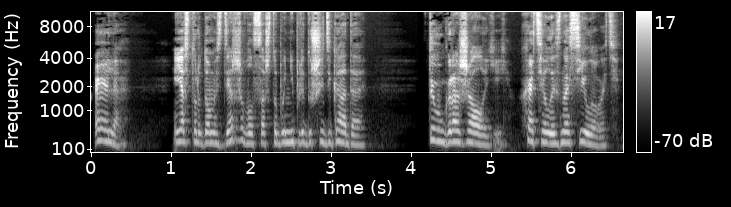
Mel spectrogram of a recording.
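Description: A woman voicing a young male mage who speaks calmly and icily, slow and controlled. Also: medium pitch, slightly rough, close to an everyday voice. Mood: icy. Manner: calm, icy, slow. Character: young male mage hero, cold, vengeful.

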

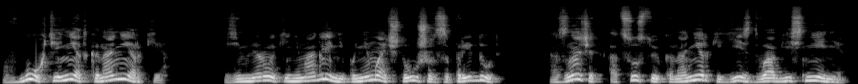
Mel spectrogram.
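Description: Male audiobook narrator, husky and lively. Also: fairly high pitch, normal speed. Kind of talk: scripted narration.

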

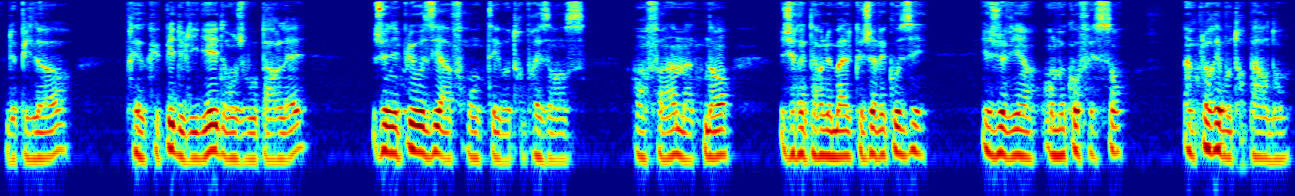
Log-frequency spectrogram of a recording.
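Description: Charming, pleading young husband in a storybook reading, a man's voice, mellow and husky. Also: mid-range voice, fairly even intonation, normal speed, lightly acted. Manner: coaxing, playful.

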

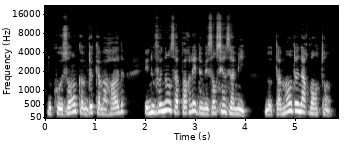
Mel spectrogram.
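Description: A reader voicing a troubled young man who speaks earnestly and deliberately in an audiobook. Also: medium pitch, expressive, mellow, lo-fi sound, close to an everyday voice. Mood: measured. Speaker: character in a novel reading. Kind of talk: dramatic audiobook reading.

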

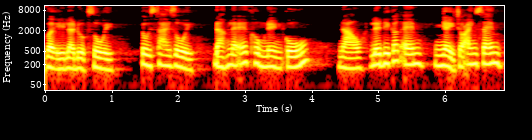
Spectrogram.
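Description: A woman's voice: on the low side, measured pace, dark tone. Woman voicing a curt, brooding young man. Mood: bitter. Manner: curt and dismissive. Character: brooding cold young man, harsh with women.

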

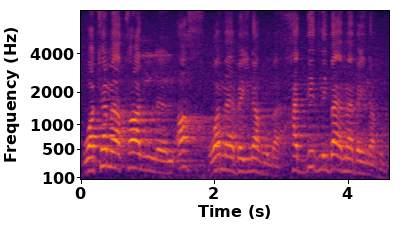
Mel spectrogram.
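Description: A man's voice: high-pitched, moderate pace. A man with an Egyptian accent giving a lecture, quizzing his students and reciting verses. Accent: Egyptian Arabic. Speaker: teacher. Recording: echoey hall, faint background hiss.

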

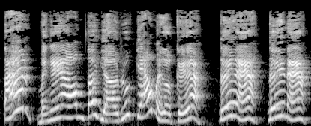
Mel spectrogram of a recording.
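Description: A woman voicing a bossy village woman who scolds and nags in a shrill voice. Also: big pitch swings, brisk. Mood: calling out.

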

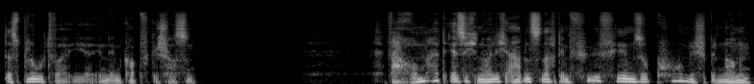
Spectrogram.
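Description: Gravelly, husky male audiobook narrator. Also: lowish voice, moderate pace, no room sound. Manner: expressive storytelling reading.

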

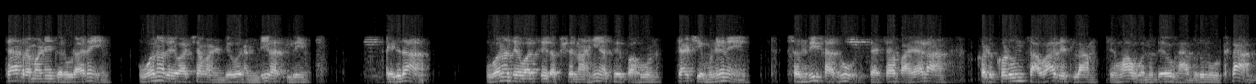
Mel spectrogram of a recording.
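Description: A man narrates fables for an audiobook, steady and measured. His voice sits at a middle pitch and rings with roomy reverb, with faint noise underneath. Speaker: audiobook reader.

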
